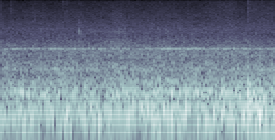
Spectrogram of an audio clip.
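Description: Steady road and engine noise heard inside a car cabin at highway speed, mostly a low rumble, with a faint steady high tone running through it.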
